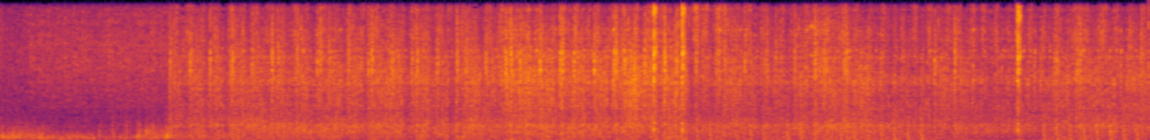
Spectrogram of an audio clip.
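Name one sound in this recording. Explosions boom on the ground.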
